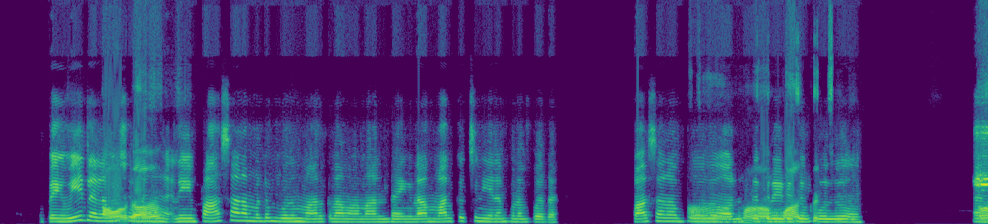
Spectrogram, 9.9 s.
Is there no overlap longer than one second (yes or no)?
no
